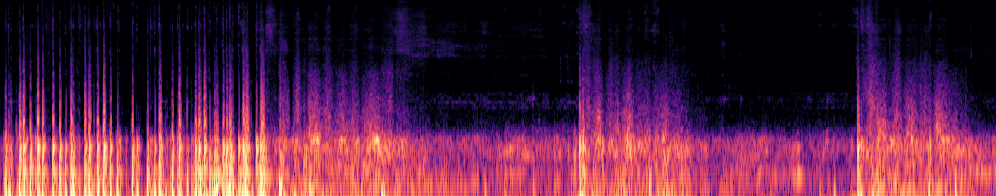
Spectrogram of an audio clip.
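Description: Long red nails tap and scratch the hollow metal mesh grille and cylindrical body of a silver Blue Yeti-style microphone. A fast, dense run of close, bass-heavy taps fills the first four seconds, then gives way to softer rubbing and scratching. Occasional sharper taps break through around the middle and near the end.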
